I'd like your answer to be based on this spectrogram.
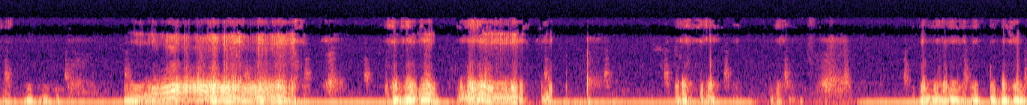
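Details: Sleeping dog snoring: rumbling, buzzing breath noises, some with a grumbling tone, over a steady low hum.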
